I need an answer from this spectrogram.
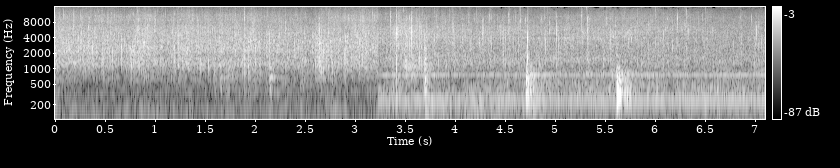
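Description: Corned beef and diced potatoes sizzling and crackling as they fry in oil in a nonstick pan, stirred with a wooden spatula at first. A faint steady low tone joins the sizzle about three seconds in.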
